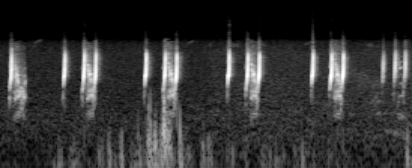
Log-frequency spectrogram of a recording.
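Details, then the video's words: Quail sound for catching quail: crisp, high chirps in pairs and triplets repeated about every second, evenly spaced in a quiet setting, with faint low knocks between them. "The quail's voice to catch"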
